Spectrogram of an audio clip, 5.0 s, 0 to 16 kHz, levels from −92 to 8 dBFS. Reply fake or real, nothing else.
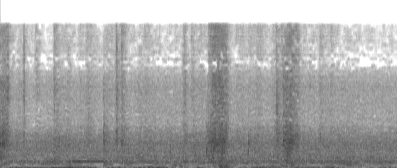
fake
